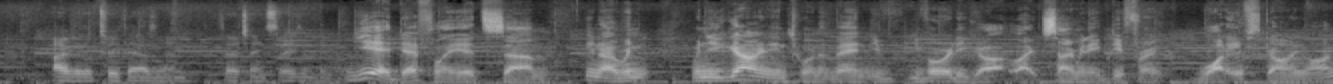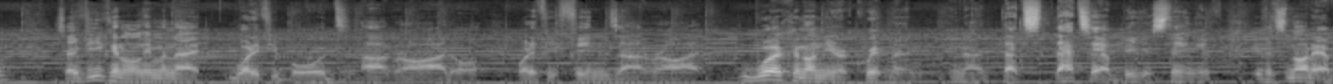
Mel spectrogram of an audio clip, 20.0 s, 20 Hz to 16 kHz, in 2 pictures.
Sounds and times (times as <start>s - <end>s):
Music: 0.0s - 20.0s
Speech: 0.4s - 20.0s.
